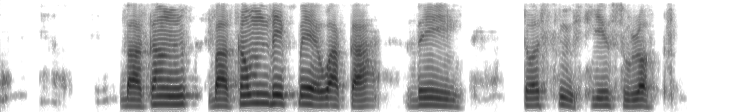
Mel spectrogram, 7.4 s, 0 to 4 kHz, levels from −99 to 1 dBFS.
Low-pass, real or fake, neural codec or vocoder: 3.6 kHz; fake; codec, 16 kHz, 4.8 kbps, FACodec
